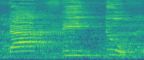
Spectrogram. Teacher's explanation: dal ujung lidah ditempelin ke langit-langit atas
